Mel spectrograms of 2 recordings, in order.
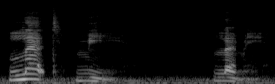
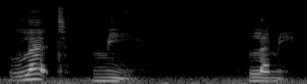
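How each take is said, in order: The two takes are said the same way.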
